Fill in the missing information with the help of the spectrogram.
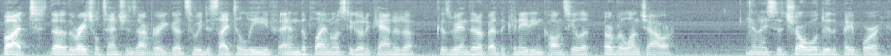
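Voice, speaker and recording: A man's voice: mid-range voice, fast talker, a little hiss or hum. A man in his thirties, a women's soccer head coach from Poland, with a mixed international accent, telling his story frankly as a radio interview guest. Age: 30s. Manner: storytelling, frank and animated with asides.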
